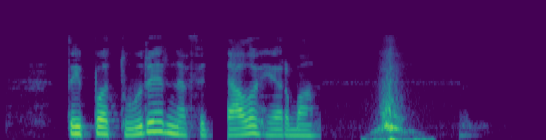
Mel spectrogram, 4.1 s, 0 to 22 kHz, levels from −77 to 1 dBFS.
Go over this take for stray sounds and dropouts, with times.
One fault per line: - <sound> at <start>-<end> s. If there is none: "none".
- dropout at 1.6-1.7 s
- whoosh at 2.7-3.3 s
